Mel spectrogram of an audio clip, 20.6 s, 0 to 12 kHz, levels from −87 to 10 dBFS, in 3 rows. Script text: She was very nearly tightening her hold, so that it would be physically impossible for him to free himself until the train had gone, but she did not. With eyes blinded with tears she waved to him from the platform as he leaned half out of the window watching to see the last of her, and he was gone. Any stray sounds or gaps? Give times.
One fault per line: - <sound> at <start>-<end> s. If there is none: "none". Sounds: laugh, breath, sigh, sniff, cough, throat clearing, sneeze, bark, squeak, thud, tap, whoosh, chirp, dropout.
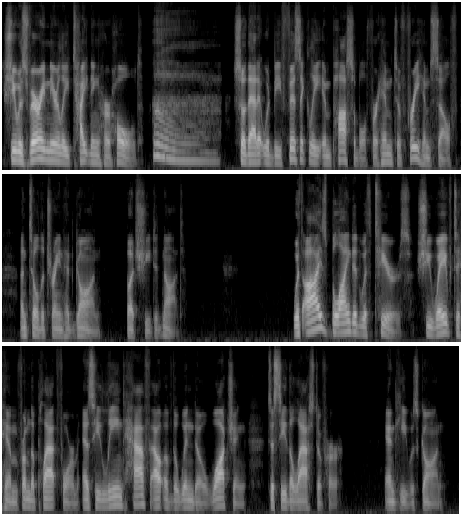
- sigh at 2.3-3.3 s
